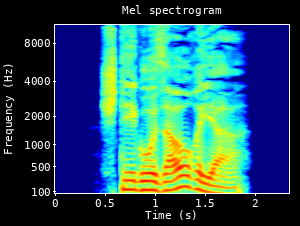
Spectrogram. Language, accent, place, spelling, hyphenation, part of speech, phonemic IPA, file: German, Germany, Berlin, Stegosaurier, Ste‧go‧sau‧ri‧er, noun, /ʃteɡoˈzaʊʁiɐ/, De-Stegosaurier.ogg
- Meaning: stegosaur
